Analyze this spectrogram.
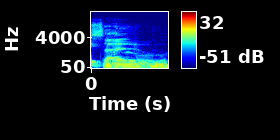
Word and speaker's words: salud: Salud. Like salad. Salud. Salud. Salud. It's like salutations. That's like where it comes from.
